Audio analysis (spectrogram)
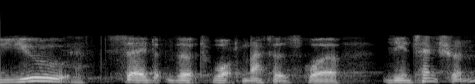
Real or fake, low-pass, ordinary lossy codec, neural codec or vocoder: fake; 7.2 kHz; AAC, 16 kbps; codec, 44.1 kHz, 2.6 kbps, SNAC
